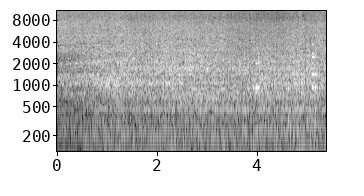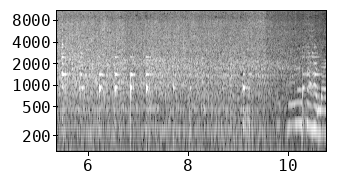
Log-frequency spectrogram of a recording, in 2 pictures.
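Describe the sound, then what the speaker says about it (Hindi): Hot tadka tempering poured slowly into kadhi curry for a pakora dish, giving a steady loud sizzle and hiss with a few sharp crackles and stirring clinks near the end. "ये हमारा तड़का तैयार हो गया है। अब हम इसे कड़ी में डाल रहे हैं"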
